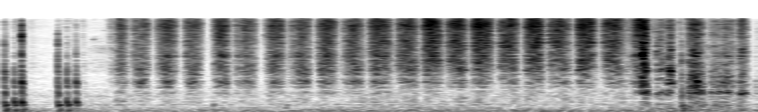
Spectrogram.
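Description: Fingernails tap and scratch along the edge of a grey, textured, hollow molded plastic hood over a car's instrument cluster. A few quick taps open into a steady rhythm of around nineteen short, bright, rasping scrape strokes at about two and a half per second, with almost no low end.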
